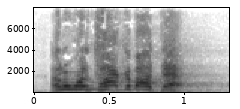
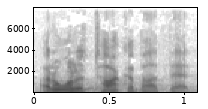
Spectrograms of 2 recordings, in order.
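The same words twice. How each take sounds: First: Much higher, very loud mock yell; imitated angry outburst. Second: Said in the usual way. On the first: Stressed woman cutting off the caller, imitated angry shout. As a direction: yell it as her abrupt refusal. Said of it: "Just like that".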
